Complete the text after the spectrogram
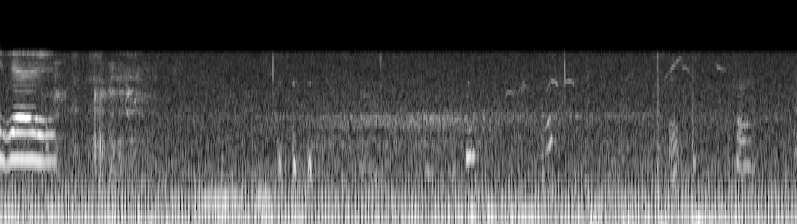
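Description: A baby laughs.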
